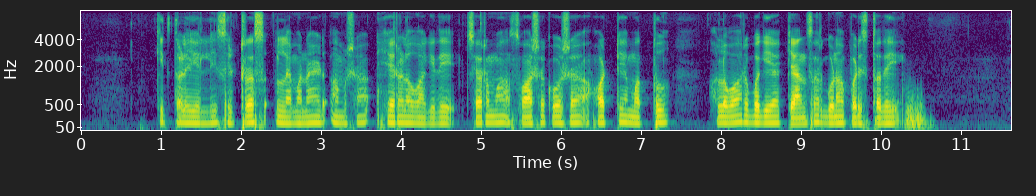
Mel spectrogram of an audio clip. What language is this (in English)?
Kannada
